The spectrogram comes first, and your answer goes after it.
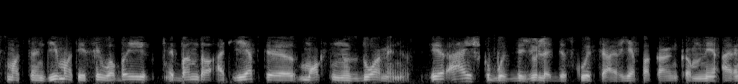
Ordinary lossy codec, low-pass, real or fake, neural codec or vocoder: MP3, 24 kbps; 5.4 kHz; real; none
